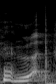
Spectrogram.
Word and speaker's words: Rupp: Rupp. So think Roy Hodgson and you'll pronounce it right.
